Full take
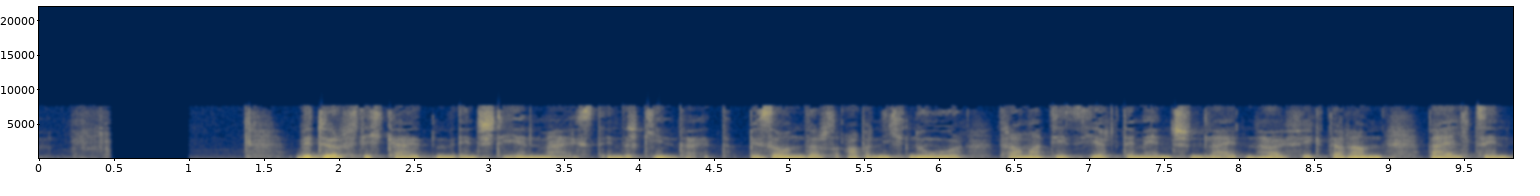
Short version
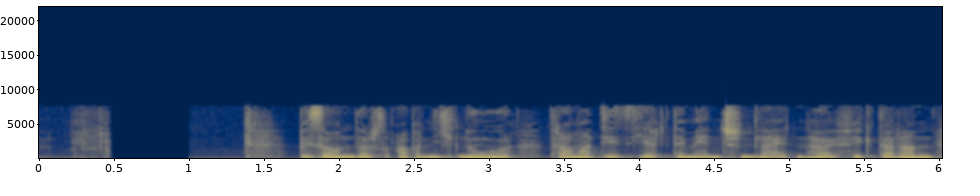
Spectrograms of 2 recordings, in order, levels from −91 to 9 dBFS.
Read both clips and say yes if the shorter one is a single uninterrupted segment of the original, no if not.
no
